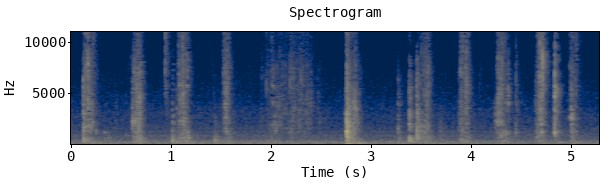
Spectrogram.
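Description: Orange clear slime is poked, stretched upward by hand and folded on a wooden counter. The result is a string of quiet, short sticky clicks and wet pops with bright crackle, and one sharper, louder pop partway through.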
